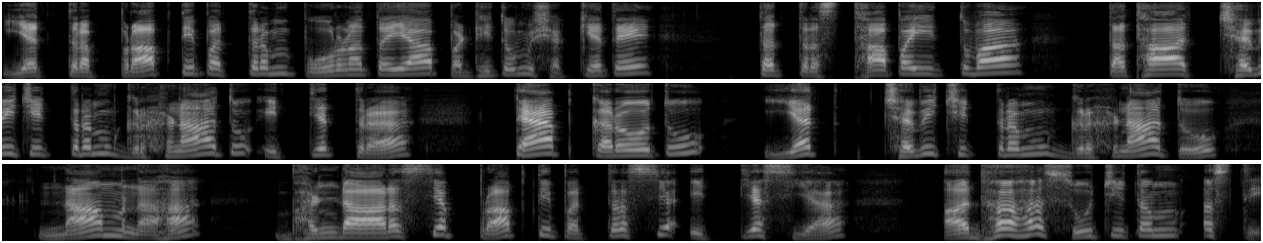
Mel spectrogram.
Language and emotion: Sanskrit, neutral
